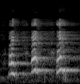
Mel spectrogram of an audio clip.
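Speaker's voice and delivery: high laughing mock shriek of alarm; retold shriek. Shrieking on the escalator as her family topples, laughing. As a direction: shriek it again, half laughing. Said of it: "talagang nagtitili ako".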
